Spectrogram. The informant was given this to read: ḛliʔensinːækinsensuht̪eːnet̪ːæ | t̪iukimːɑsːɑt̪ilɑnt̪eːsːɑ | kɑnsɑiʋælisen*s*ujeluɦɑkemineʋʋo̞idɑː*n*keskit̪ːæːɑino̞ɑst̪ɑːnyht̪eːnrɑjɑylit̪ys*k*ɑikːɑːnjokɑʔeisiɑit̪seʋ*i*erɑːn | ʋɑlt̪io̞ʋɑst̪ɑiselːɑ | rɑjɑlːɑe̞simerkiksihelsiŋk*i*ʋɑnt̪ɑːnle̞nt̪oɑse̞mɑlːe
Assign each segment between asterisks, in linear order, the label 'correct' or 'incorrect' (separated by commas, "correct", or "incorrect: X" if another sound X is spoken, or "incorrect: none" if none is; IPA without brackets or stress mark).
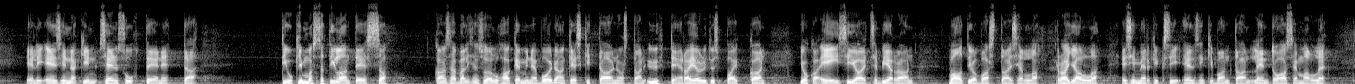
correct, incorrect: ŋ, incorrect: p, correct, correct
